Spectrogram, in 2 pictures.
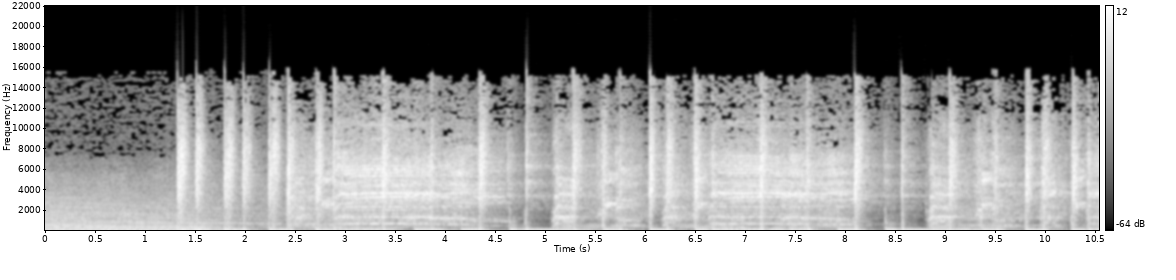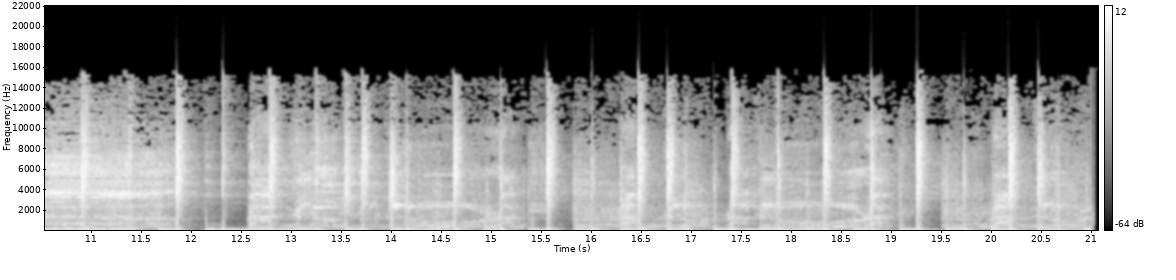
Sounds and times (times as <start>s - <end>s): Music: 0.0s - 21.0s.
